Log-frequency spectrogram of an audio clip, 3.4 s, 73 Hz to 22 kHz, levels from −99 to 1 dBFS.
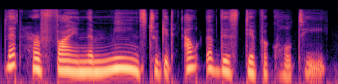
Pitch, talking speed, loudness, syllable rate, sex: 180 Hz, 195 wpm, -17 LUFS, 4.7 syllables/s, female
